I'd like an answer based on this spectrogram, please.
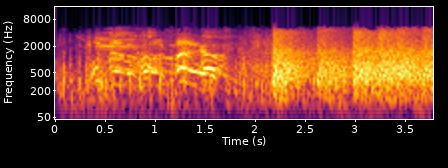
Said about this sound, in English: Get away! Back off the boat and keep your eyes on all sides. Keep shooting hard so as we drop anyone that shows himself. Keep shooting, boys!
